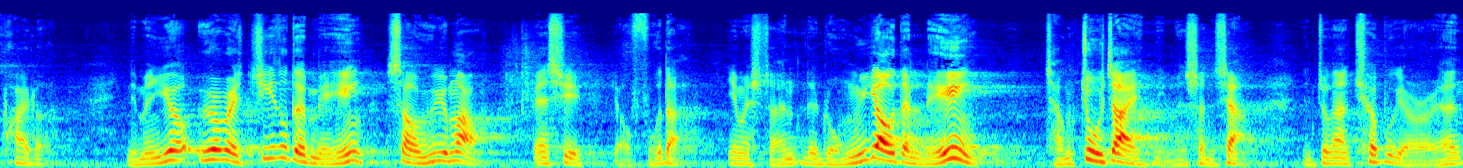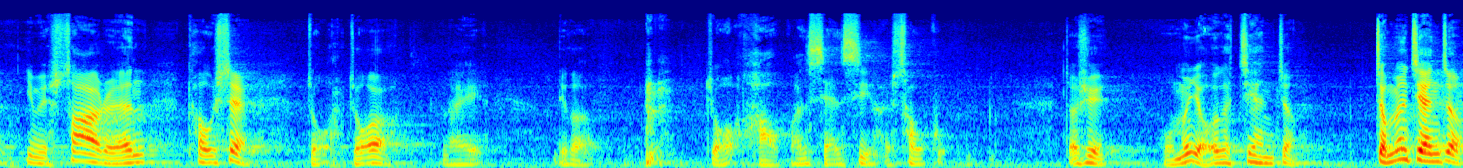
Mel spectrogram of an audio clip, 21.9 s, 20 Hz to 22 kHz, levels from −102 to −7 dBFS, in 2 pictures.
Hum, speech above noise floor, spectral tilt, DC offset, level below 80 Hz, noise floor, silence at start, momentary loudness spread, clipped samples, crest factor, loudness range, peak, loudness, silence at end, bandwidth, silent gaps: none; 29 dB; -5 dB/octave; under 0.1%; -66 dBFS; -57 dBFS; 0 s; 21 LU; under 0.1%; 24 dB; 15 LU; -6 dBFS; -29 LUFS; 0 s; 15.5 kHz; none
